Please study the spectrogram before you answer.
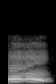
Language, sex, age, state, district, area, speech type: Manipuri, male, 18-30, Manipur, Churachandpur, rural, conversation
